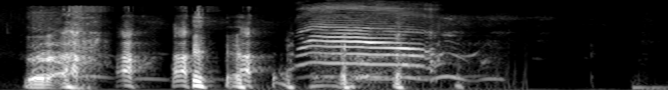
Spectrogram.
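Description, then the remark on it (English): A few short, choppy bursts of sound give way to a single long, wavering cat meow sound effect, loud, rising and then trailing off into silence. “So I have to get out two sound effects, the bucket of splashing water and the cat meow.”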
